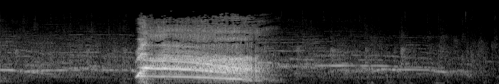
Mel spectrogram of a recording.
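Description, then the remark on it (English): A church audience claps and erupts in a loud, sustained collective shout lasting over a second, rising sharply and then fading back into a softer crowd murmur. “Let's clap our hands. Let's lift up a voice. Let's lift up a shout.”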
